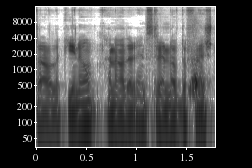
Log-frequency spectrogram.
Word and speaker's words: Arlecchino: teased the Nave arino yes her name is pronounced arino another incident of the French n clature regardless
